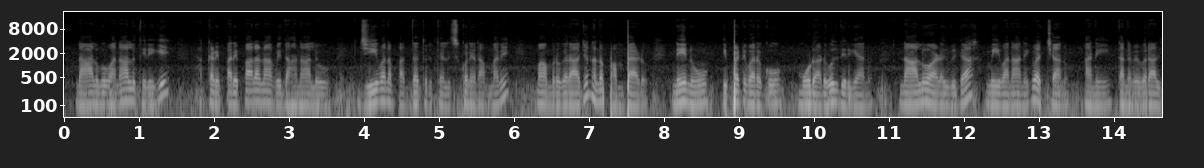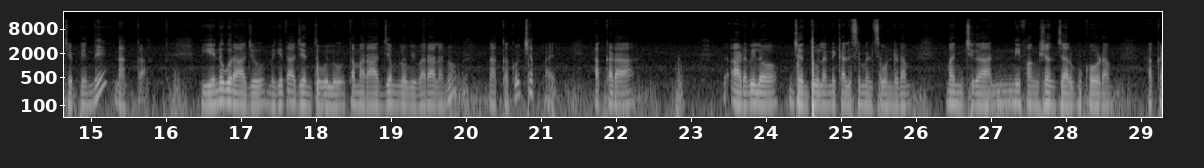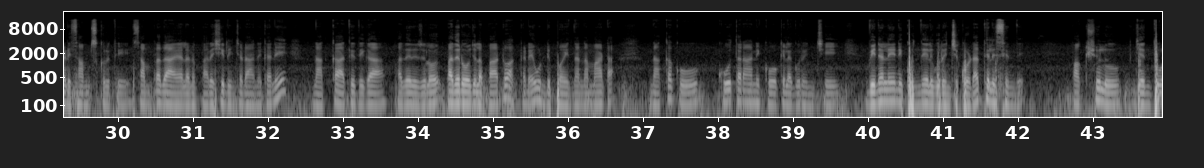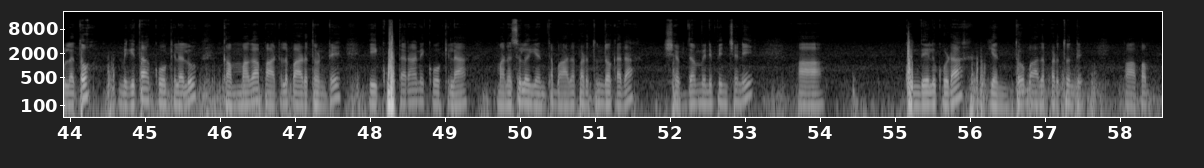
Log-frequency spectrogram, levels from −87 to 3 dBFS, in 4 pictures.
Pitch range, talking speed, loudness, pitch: 100-115 Hz, 95 wpm, -35 LUFS, 105 Hz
